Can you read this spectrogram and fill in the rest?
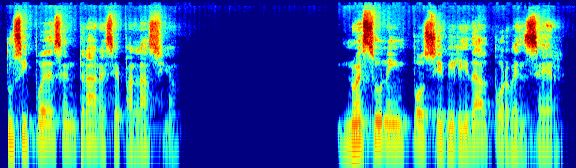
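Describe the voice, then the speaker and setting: A man's voice: fairly high pitch, a little slow, mellow. A male pastor preaching a sermon, telling a story dramatically and emphatically.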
